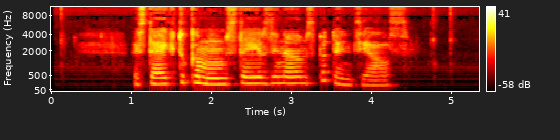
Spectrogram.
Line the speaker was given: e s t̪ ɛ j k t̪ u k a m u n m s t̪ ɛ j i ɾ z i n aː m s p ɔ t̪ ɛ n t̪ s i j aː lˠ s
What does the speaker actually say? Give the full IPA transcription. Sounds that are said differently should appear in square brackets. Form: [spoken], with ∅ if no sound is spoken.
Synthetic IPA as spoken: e s t̪ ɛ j k t̪ u k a m u [∅] m s t̪ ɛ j i ɾ z i n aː m s p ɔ t̪ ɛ n t̪ s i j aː lˠ s

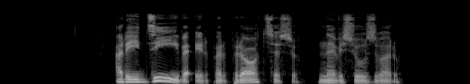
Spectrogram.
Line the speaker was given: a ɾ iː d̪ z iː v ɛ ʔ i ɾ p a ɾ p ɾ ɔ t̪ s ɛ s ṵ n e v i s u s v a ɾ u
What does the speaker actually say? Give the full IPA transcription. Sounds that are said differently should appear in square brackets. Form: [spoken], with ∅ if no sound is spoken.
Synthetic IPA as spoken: a ɾ iː d̪ z iː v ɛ ʔ i ɾ p a ɾ p ɾ ɔ t̪ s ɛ s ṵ n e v i s u [z] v a ɾ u

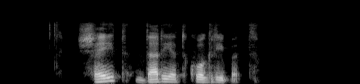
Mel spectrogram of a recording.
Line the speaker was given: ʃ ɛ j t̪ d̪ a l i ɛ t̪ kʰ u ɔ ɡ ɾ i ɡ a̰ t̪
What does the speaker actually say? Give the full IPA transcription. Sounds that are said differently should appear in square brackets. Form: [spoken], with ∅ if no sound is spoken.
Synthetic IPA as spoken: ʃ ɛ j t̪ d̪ a [ɾ] i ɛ t̪ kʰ u ɔ ɡ ɾ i [b] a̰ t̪

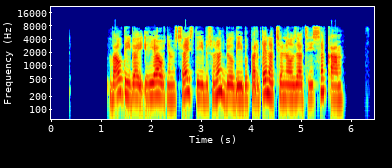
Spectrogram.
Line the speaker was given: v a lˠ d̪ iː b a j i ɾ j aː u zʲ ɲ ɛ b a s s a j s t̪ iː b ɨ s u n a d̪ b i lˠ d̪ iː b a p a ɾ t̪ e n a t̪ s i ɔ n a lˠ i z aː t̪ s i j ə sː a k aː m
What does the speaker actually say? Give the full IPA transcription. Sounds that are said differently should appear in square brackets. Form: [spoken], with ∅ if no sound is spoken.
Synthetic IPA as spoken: v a lˠ d̪ iː b a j i ɾ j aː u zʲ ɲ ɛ [m] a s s a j s t̪ iː b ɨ s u n a d̪ b i lˠ d̪ iː b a p a ɾ [d̪] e n a t̪ s i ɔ n a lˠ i z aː t̪ s i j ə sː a k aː m

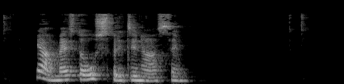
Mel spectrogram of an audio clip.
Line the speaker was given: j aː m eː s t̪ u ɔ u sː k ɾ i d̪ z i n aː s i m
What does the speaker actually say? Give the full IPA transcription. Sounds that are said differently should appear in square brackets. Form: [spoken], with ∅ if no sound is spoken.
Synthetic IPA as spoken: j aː m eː s t̪ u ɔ u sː [p] ɾ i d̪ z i n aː s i m

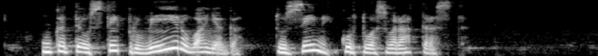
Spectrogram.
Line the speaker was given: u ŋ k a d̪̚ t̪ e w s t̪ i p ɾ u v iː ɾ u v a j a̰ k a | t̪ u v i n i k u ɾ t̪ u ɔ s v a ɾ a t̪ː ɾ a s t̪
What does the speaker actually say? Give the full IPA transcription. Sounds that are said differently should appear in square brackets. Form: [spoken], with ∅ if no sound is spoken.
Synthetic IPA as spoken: u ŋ k a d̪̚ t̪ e w s t̪ i p ɾ u v iː ɾ u v a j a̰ [ɡ] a | t̪ u [z] i n i k u ɾ t̪ u ɔ s v a ɾ a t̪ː ɾ a s t̪

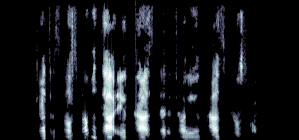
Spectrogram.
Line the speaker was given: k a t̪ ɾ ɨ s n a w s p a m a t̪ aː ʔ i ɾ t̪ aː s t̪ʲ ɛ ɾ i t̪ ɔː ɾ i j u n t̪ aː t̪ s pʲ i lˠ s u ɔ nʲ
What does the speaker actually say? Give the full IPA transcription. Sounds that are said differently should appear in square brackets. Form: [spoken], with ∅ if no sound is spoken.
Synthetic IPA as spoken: k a t̪ ɾ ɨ s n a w s p a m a t̪ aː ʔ i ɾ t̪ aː s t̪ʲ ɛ ɾ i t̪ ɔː ɾ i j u n t̪ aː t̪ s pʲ i lˠ s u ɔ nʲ

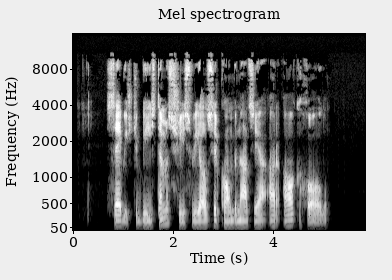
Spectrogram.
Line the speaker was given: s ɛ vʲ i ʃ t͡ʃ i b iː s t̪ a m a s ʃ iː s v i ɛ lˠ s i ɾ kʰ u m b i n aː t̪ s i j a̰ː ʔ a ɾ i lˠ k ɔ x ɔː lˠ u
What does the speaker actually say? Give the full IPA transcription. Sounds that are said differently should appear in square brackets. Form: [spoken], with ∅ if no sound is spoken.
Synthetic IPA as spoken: s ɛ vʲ i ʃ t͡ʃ i b iː s t̪ a m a s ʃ iː s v i ɛ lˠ s i ɾ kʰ [ɔ] m b i n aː t̪ s i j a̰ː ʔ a ɾ [a] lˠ k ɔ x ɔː lˠ u

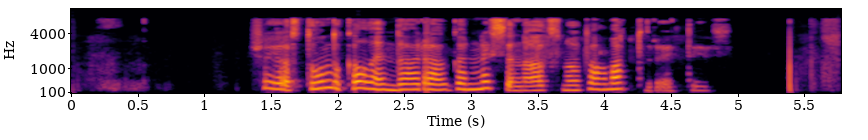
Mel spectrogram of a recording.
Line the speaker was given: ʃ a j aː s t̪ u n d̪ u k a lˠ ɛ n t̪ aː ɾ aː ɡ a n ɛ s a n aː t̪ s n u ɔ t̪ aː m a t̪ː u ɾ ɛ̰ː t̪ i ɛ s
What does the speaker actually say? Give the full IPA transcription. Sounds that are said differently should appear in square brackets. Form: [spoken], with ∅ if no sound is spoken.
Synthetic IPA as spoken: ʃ a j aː s t̪ u n d̪ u k a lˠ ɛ n [d̪] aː ɾ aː ɡ a [nː] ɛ s a n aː t̪ s n u ɔ t̪ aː m a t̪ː u ɾ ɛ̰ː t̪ i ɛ s

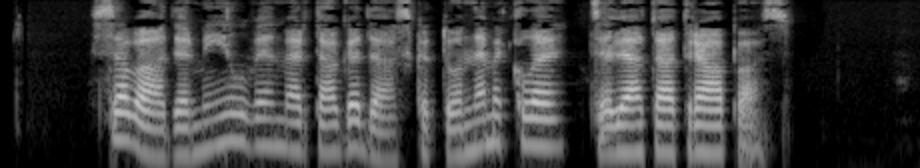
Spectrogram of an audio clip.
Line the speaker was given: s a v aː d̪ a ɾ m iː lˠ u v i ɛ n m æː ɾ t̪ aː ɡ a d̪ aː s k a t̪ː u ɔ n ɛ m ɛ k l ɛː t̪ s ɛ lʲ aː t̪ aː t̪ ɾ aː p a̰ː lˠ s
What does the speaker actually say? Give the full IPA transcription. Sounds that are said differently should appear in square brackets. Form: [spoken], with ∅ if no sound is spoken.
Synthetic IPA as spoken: s a v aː d̪ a ɾ m iː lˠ u v i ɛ n m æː ɾ t̪ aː ɡ a d̪ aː s k a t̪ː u ɔ n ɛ m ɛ k l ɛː t̪ s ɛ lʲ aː t̪ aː t̪ ɾ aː p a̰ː [∅] s

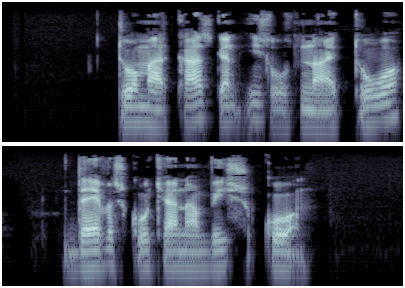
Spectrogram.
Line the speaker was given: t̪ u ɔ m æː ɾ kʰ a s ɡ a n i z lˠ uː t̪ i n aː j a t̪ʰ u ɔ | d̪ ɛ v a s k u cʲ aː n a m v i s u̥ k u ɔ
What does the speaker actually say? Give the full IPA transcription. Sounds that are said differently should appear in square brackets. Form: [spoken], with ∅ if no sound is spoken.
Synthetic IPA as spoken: t̪ u ɔ m æː ɾ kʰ a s ɡ a n i z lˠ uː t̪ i n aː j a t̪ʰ u ɔ | d̪ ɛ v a s k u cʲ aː n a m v i s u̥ k u ɔ

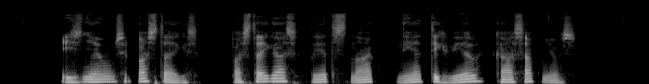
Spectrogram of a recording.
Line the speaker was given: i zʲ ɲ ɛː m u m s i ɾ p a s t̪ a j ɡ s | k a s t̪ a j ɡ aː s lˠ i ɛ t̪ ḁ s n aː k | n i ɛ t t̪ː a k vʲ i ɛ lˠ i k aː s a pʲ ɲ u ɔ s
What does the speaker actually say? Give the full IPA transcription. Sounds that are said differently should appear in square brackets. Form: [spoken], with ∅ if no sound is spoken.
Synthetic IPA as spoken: i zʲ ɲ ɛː m u m s i ɾ p a s t̪ a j ɡ s | [p] a s t̪ a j ɡ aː s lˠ i ɛ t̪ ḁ s n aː k | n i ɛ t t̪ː [i] k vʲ i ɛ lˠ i k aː s a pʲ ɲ u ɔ s

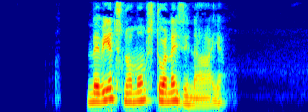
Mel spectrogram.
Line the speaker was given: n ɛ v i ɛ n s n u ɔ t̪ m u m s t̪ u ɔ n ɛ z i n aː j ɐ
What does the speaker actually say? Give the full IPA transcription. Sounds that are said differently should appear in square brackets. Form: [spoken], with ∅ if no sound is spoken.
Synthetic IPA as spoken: n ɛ v i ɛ n s n u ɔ [∅] m u m s t̪ u ɔ n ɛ z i n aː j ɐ

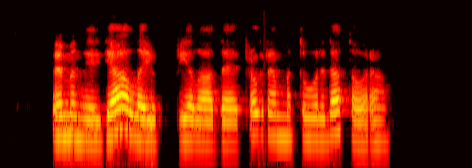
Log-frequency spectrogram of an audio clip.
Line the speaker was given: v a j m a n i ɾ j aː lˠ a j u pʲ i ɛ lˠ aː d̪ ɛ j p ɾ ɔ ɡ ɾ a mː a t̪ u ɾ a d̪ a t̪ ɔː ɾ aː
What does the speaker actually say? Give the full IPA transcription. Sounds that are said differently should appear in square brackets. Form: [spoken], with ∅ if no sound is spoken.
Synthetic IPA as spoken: v a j m a n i ɾ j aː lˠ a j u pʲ i ɛ lˠ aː d̪ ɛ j p ɾ ɔ ɡ ɾ a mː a t̪ [uː] ɾ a d̪ a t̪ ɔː ɾ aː

